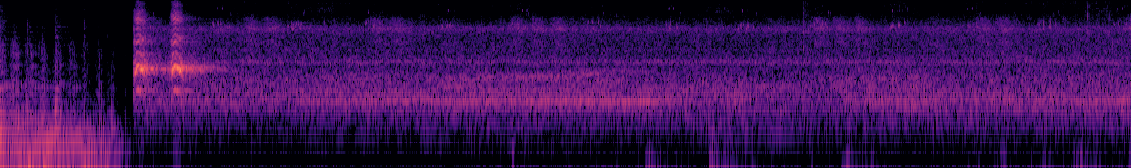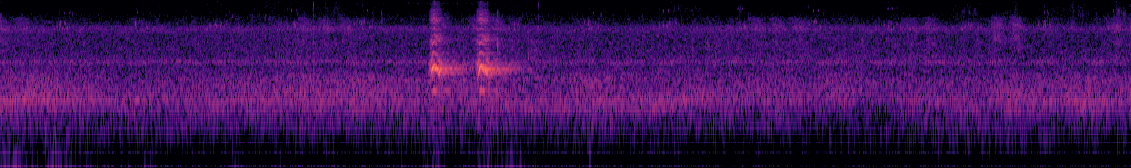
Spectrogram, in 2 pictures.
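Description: Faint steady outdoor-night ambience with an insect-like background. Over it come crow-like caws: one about two seconds in and two in quick succession about twenty-one seconds in.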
